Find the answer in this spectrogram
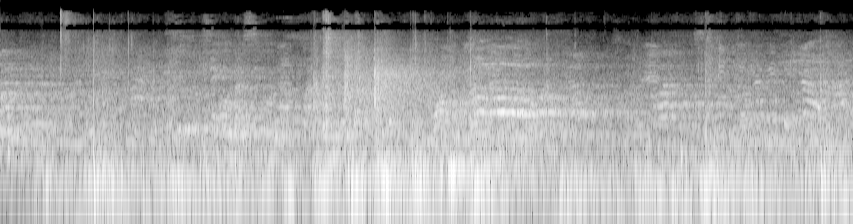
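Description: Futsal ball kicked and bouncing on a wooden sports-hall floor, a few sharp thuds with a cluster about three to four seconds in, over shouting voices echoing in the large hall.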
